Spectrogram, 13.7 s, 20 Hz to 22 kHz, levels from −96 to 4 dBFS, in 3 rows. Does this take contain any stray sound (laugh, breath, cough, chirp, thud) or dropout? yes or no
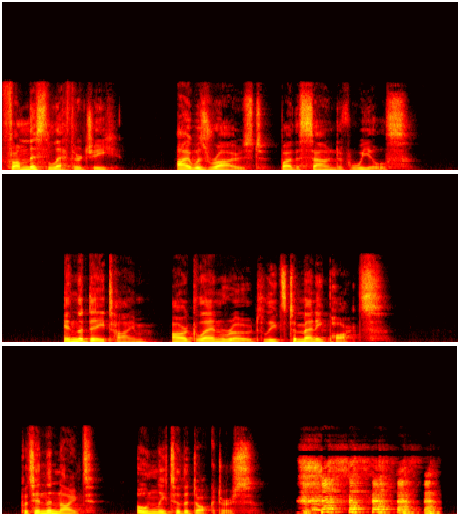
yes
